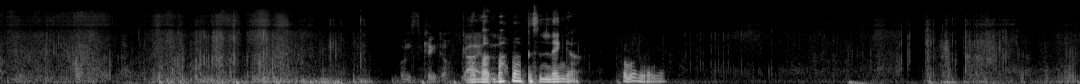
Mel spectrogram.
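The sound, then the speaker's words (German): Leather trousers (lederhosen) creak, recorded with a microphone placed at the wearer's crotch, in two loud, rubbing bursts, a longer stuttering squeak followed by a shorter one, with low, strained tones; people talk before and after the creaking. “Das habe ich mit reingenommen, weil ich euch einfach nochmal von meiner Lederhose erzählen will. Mach mal das Geräusch.”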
